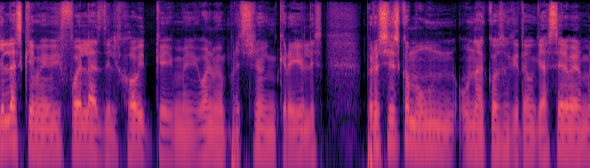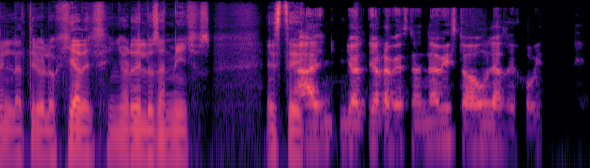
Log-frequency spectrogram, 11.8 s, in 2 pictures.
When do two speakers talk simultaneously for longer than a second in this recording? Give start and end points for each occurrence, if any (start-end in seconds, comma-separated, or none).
none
